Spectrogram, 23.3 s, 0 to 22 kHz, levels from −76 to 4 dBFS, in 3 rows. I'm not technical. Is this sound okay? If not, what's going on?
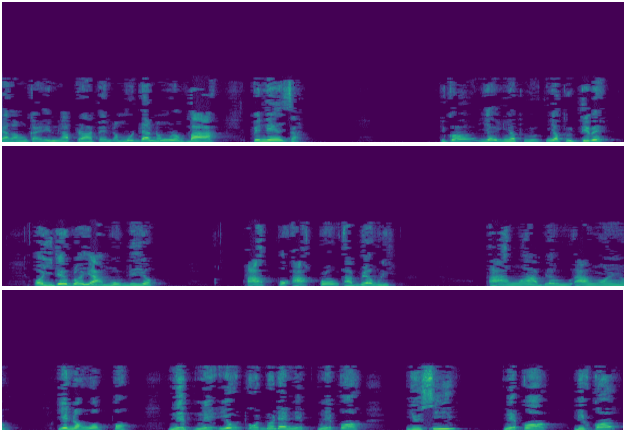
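No. The whole speech clip has a watery, ringing smear with hiss that swells and fades with the voice, and nothing above about 10 kHz, likely from heavy WMA compression.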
